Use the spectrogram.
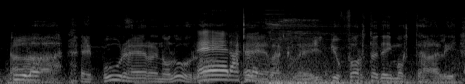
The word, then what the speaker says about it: Eracle: Eracle? Sì, quello. È così che si dovrebbe pronunciare.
